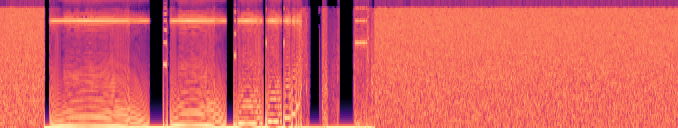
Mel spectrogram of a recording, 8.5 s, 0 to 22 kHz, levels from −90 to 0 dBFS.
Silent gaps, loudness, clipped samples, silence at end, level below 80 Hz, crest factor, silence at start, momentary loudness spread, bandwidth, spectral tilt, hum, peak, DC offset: none; -3 LUFS; 10%; 0 s; -20 dBFS; 6 dB; 0 s; 5 LU; over 20 kHz; -2 dB/octave; none; 0 dBFS; under 0.1%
